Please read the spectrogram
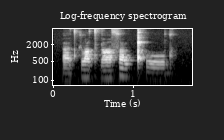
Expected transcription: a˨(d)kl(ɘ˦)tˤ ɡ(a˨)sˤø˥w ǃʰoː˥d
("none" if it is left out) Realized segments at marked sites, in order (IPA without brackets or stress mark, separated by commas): d, ø˦, a˦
